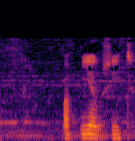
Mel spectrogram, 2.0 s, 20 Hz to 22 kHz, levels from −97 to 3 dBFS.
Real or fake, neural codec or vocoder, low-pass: real; none; 7.2 kHz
